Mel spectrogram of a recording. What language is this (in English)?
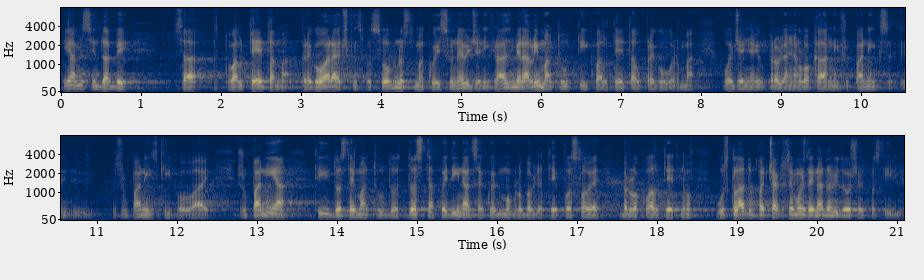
Croatian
